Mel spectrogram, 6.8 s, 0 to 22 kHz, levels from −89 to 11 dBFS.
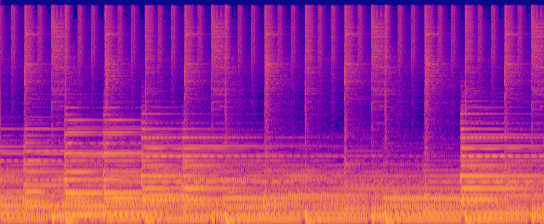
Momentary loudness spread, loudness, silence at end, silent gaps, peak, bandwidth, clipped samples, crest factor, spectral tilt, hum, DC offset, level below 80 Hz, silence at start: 5 LU; -13 LUFS; 0 s; none; 0 dBFS; over 20 kHz; under 0.1%; 12 dB; -6.5 dB/octave; none; under 0.1%; -18 dBFS; 0 s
